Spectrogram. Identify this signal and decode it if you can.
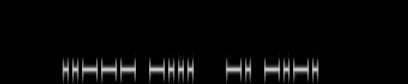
Morse code, heard as a keyed tone, about 25 wpm, 700 Hz. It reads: 2B NC
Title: Field Day Exchanges Encore - 25wpm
